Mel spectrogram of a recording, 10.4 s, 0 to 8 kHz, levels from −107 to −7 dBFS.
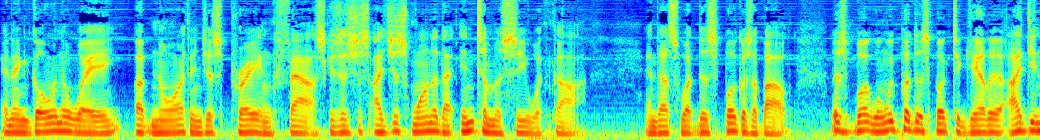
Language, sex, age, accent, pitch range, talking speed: English, male, 50-69, American, 95-115 Hz, 215 wpm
